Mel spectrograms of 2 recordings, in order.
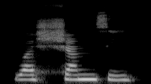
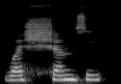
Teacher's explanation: الف اور لام ہم نہیں پڑھیں گے، بلکہ بعد والے حرف سے ملا کر پڑھیں گے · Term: حرف شمسی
